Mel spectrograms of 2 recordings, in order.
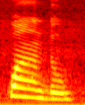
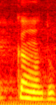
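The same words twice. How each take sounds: First: Quando with a w glide, kwan-do; U sounded. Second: Cando with a plain k, kan-do; U dropped. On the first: Teacher gives the correct quando, U clearly heard. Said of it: "Você escuta esse U". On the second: Teacher warns against saying cando, U dropped. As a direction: say cando with no w glide after the k. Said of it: "Não pronuncia cando". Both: Shown as a demonstration.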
